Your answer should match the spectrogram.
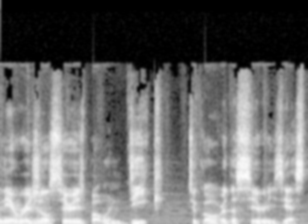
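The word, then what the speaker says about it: DiC: So he wasn't in the original series, but when Deke took over the series, yes, Deke, that's the way it's pronounced, he was in there.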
